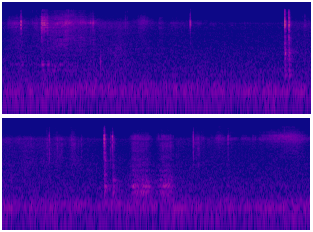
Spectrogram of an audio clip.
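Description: A plastic compass being handled on paper: a few sharp clicks and taps, the loudest just before three seconds in, with short scratches of a pen moving across the paper around half a second in and again just after four seconds in.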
